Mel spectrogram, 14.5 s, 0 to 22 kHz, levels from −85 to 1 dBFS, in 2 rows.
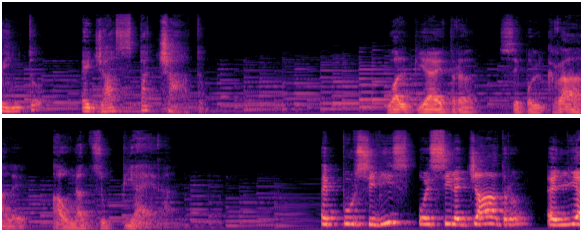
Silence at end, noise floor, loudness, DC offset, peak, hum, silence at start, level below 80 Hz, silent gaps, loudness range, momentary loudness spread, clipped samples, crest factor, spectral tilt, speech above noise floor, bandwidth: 0 s; -51 dBFS; -25 LUFS; under 0.1%; -4 dBFS; none; 0 s; -50 dBFS; none; 12 LU; 24 LU; under 0.1%; 22 dB; -4 dB/octave; 27 dB; 14 kHz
